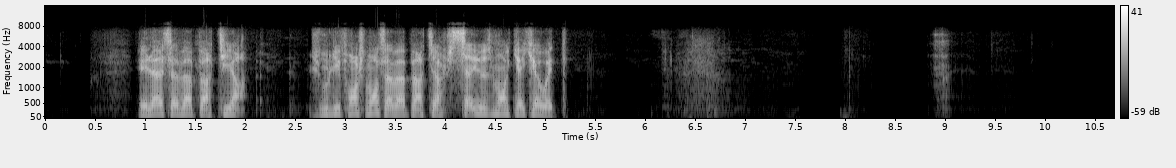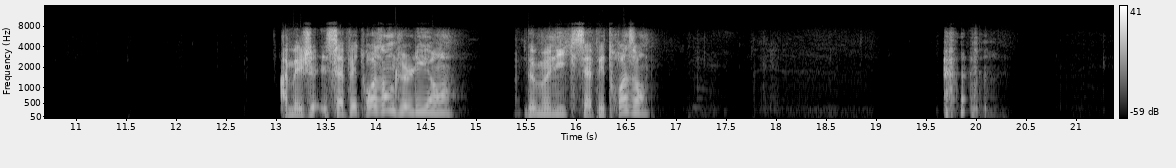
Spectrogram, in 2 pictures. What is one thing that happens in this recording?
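A middle-aged man talks with animation into a close headset microphone, in bursts with pauses.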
